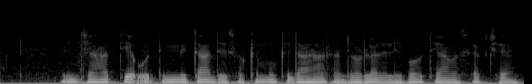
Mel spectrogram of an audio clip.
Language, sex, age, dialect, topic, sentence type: Maithili, female, 25-30, Angika, banking, statement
